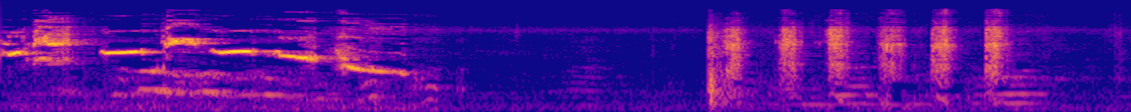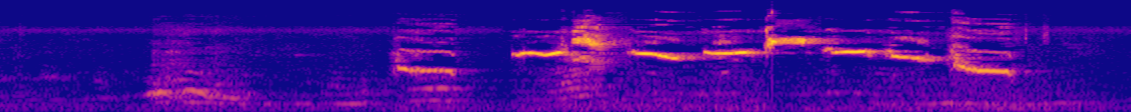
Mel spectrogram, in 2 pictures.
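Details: Oriental magpie-robin (kacer) training song: bursts of clear sliding whistles, then a run of about five rapid harsh rasping notes, a short quiet gap, and more whistled descending phrases.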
